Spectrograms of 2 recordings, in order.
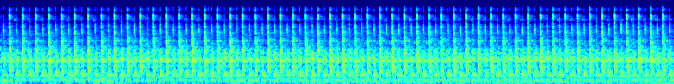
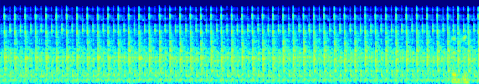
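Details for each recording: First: SunnyTech Silver Stirling hot-air engine on denatured alcohol, started before fully up to temperature: light even ticking about four beats a second, no knocks or rubbing, starting slow and picking up speed; normal running. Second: SunnyTech Silver Stirling hot-air engine running with no cushioning feet yet: quick regular ticking rattle about three per second in step with the flywheel as it bounces on the table, changing when hand-steadied; vibration rattle against mounting surface.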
